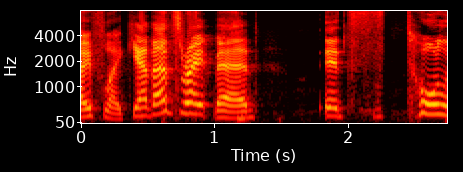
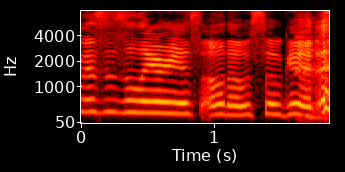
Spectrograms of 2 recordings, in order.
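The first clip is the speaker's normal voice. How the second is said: higher voice, giggling and laughing through words; 6 semitones higher than usual. Reacting to another player's joke, laughing while talking. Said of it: "Oh, I'm crying".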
